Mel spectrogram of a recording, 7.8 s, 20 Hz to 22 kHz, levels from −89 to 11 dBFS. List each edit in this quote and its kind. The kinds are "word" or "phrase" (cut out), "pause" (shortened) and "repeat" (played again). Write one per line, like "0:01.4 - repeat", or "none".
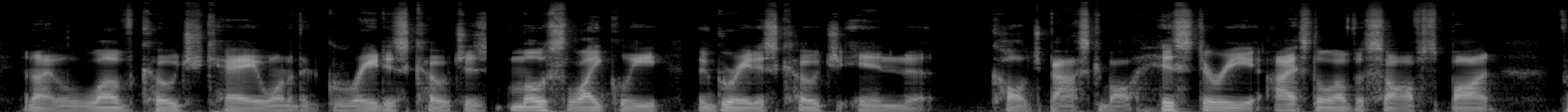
0:02.4 - phrase
0:03.4 - pause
